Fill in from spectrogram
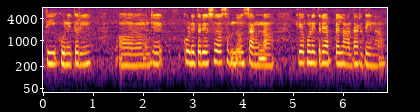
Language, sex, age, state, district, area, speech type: Marathi, female, 30-45, Maharashtra, Akola, rural, spontaneous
